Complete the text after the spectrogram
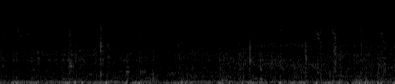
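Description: A bicycle rolls over rough concrete.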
